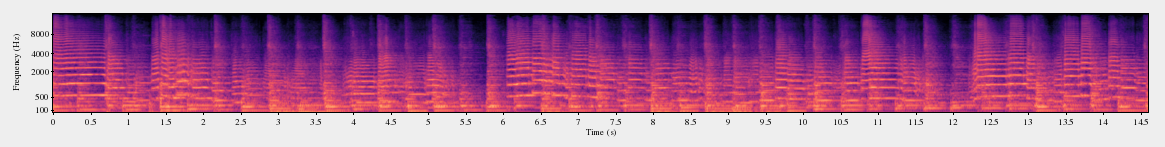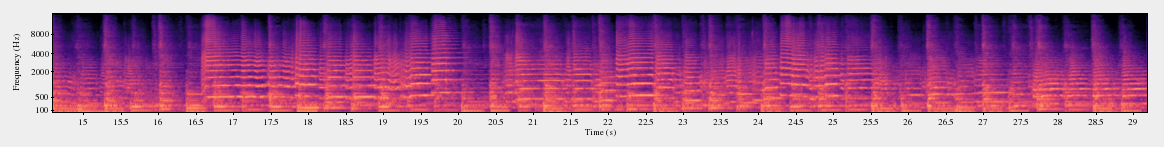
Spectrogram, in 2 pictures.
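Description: Traditional jazz band playing an instrumental chorus: trumpet and trombone carrying the melody lines over a double bass and rhythm section keeping a steady beat.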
